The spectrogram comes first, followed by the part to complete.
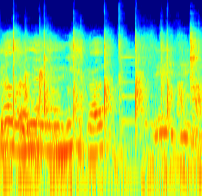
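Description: A small group clapping unevenly while several men talk and call out over one another, at the close of a sung vals.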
